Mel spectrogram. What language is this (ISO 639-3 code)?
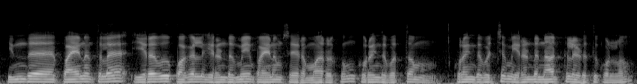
tam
